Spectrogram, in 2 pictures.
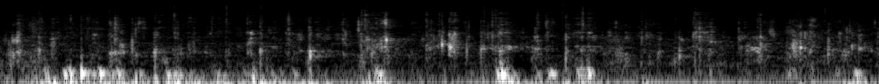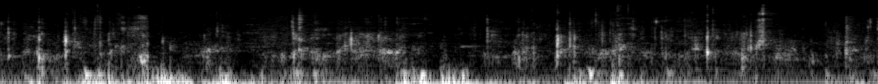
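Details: Lucky, a two-and-a-half-year-old English-type Labrador Retriever male, feeds on raw meat. There is steady wet chomping and crunching, about two to three bites a second, with deep thumps and occasional crisp clicks.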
